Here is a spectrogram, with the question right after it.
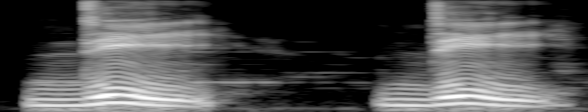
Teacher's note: Tongue tip up to the gum ridge for the D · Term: voiced plosive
